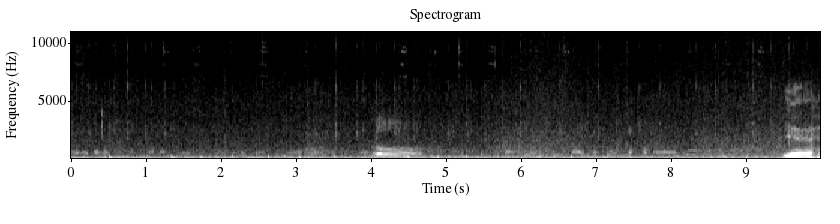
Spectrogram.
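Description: Horse hooves clip-clop in Red Dead Online, a soft steady patter under intermittent talk and game noise.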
